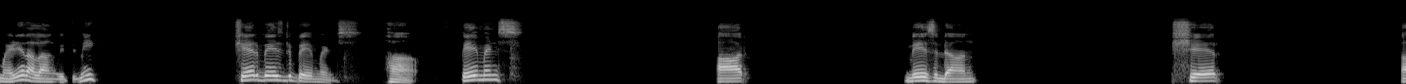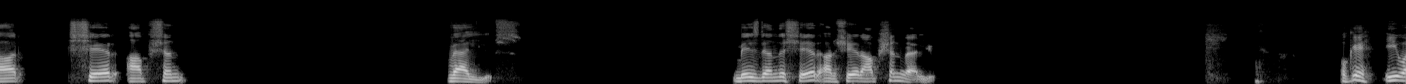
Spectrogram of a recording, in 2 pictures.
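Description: A man speaks calmly into a close microphone, in short phrases with pauses.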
